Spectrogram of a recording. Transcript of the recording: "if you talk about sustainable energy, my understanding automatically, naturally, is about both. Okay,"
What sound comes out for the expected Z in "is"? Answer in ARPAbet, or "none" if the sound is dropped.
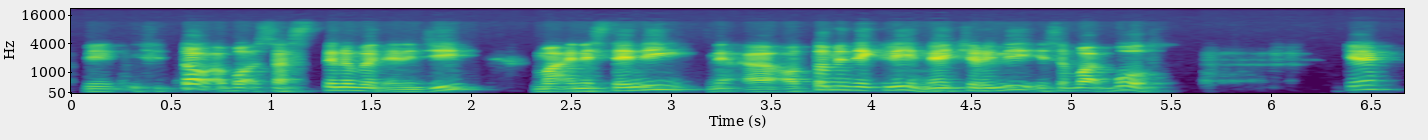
S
